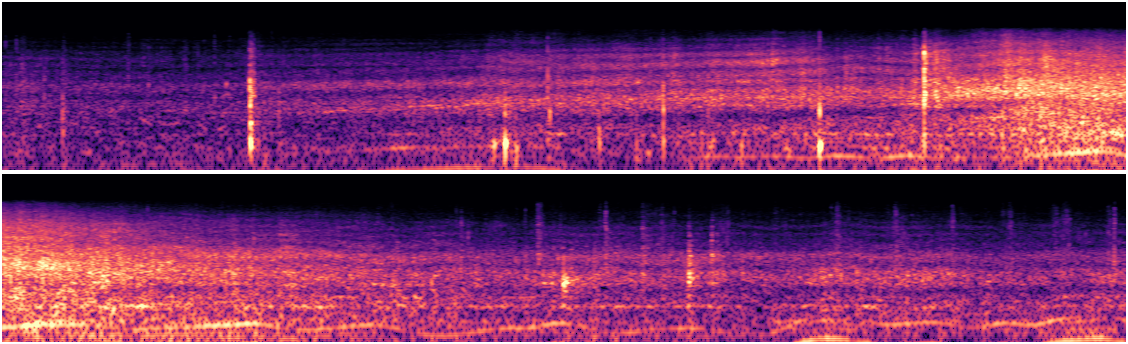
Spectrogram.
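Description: Jeep WJ Grand Cherokee driving slowly through swamp water, engine running under a wash of splashing water from the tyres. It grows louder as it passes close by about ten seconds in, then fades as it pulls away, with a few sharp clicks along the way.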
